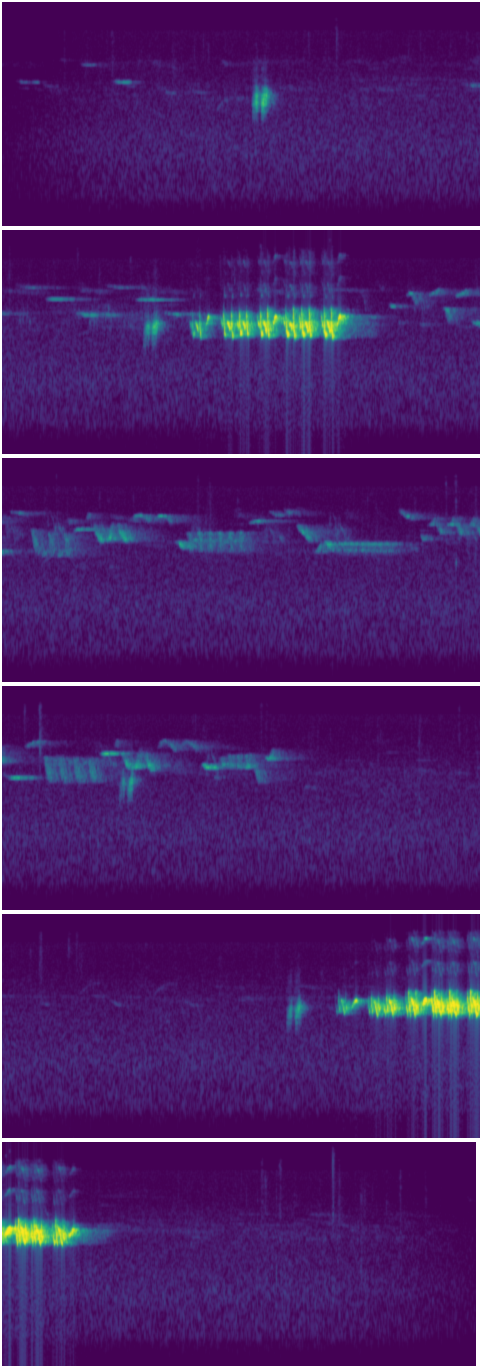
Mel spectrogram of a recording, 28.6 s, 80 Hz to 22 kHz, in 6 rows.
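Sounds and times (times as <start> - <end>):
Japanese leaf warbler: 4.7 - 17.5, 22.0 - 24.9.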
